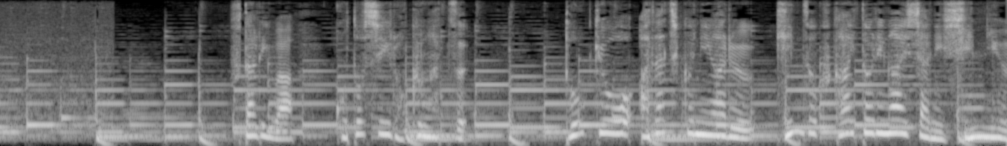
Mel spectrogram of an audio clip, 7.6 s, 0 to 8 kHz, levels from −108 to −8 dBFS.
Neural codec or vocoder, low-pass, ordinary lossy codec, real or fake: none; none; none; real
